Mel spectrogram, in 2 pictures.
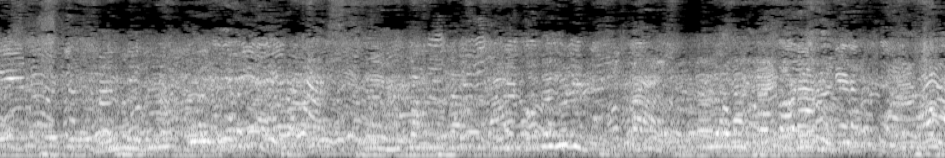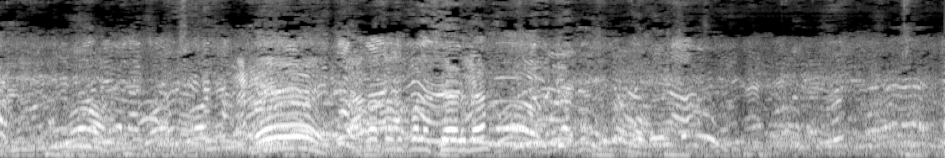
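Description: Crowd chatter: many voices talking over one another, louder for a few seconds past the middle.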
